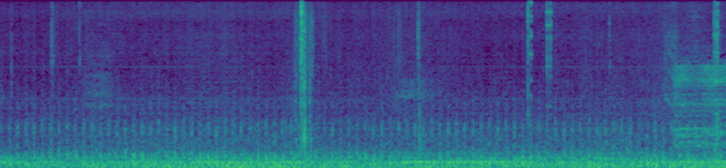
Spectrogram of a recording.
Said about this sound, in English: The chopper takes off, lifting the car with him in it. He holds on as the car's lifted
